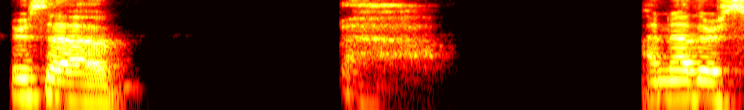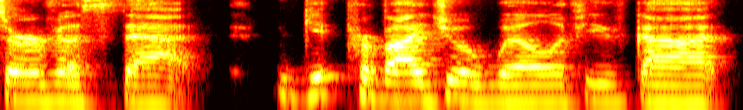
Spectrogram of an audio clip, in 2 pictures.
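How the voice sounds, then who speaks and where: An older American woman with a low-pitched voice leads an informal workshop. She explains in a conversational way, doubling back to correct herself as she goes. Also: steady tone, slow, gravelly, long pauses. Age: 60s or older. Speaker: preparedness coach.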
